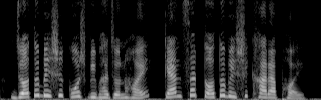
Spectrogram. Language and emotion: Bengali, neutral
